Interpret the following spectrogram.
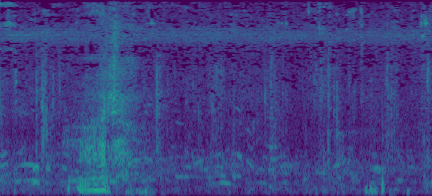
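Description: Voices of a group of people talking in the background, with one louder call about a second in.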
